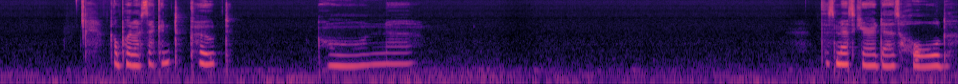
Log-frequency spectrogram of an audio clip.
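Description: A young woman talks calmly and close to a microphone.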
